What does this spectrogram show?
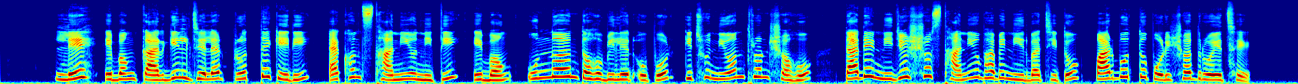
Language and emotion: Bengali, neutral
